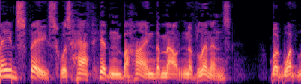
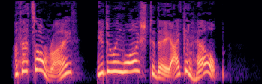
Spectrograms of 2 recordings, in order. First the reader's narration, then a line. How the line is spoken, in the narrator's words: she said cheerfully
